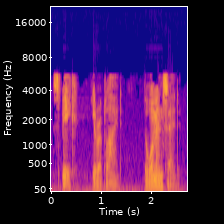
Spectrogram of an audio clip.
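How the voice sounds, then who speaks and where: A man narrating scripture as a solemn, measured storyteller in a dramatized audio production. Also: rumbling low, lively intonation, creaky, husky, no room sound, dull audio.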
